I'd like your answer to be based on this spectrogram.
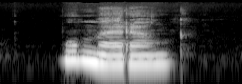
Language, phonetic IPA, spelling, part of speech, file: Polish, [bũˈmɛrãŋk], bumerang, noun, LL-Q809 (pol)-bumerang.wav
